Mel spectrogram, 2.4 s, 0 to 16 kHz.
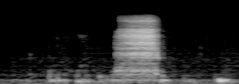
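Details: Barn owlets in a nest box at night, 2:56 am on 5 May 2023, feeding on a rabbit brought by their mother: one harsh broad rushing hiss about half a second long, with soft thumps and shuffling around it.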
